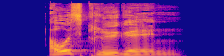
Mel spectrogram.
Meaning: to devise, to work out
- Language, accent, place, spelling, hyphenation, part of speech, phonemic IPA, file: German, Germany, Berlin, ausklügeln, aus‧klü‧geln, verb, /ˈaʊ̯sˌklyːɡl̩n/, De-ausklügeln.ogg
